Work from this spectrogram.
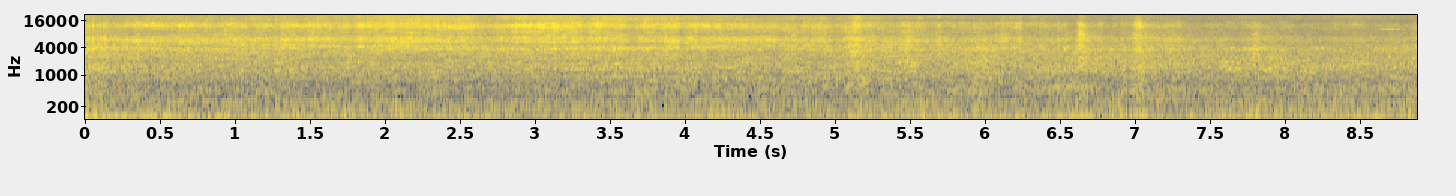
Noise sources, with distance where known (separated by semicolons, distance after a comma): engine of unclear size; person or small group talking, far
